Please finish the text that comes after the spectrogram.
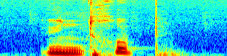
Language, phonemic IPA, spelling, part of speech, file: French, /tʁup/, troupe, noun, Fr-troupe.ogg
- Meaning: troop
